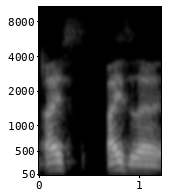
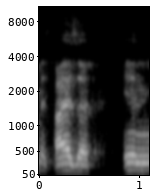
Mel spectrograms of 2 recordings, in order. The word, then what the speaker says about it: Isa: So, now I'm recording and Isa, am I pronouncing your name correctly? Yeah, it's correct. Isa, yeah, thank you for joining me.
